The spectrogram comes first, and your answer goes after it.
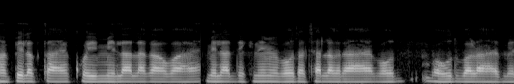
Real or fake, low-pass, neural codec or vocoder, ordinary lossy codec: real; 7.2 kHz; none; Opus, 64 kbps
